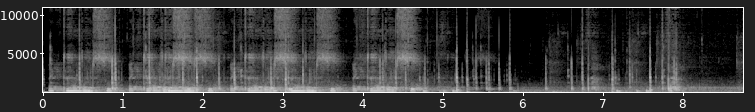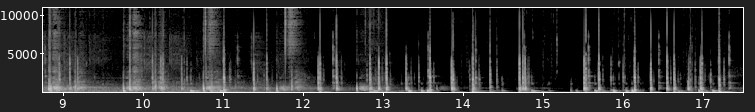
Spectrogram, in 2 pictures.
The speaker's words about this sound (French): Le bruit sourd, c'est quand les petites gouttelettes tombent sur les bras, les petits bras tout fins en métal du râteau. Et quand on entend un bruit sourd, c'est que la goutte n'a pas eu le temps de toucher le bras de métal. Elle s'est écrasée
